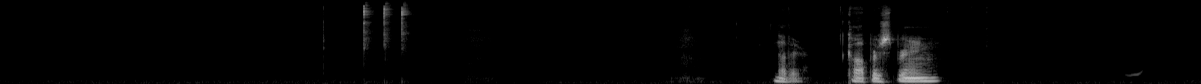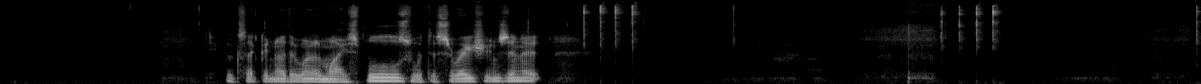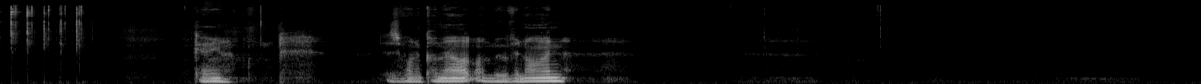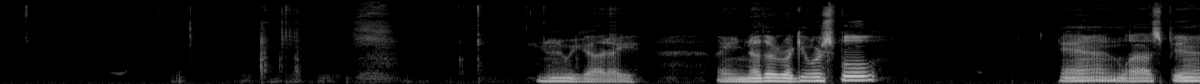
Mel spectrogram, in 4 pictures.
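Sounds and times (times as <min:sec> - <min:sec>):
tweezers clicking on metal pins: 0:03.6 - 0:04.2, 0:17.8 - 0:18.5, 0:21.4 - 0:22.1, 0:24.0 - 0:24.9.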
